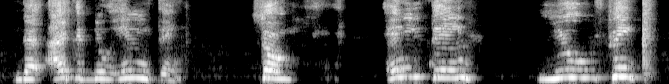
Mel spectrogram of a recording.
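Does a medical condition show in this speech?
Yes: cerebral palsy; uses wheelchair.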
